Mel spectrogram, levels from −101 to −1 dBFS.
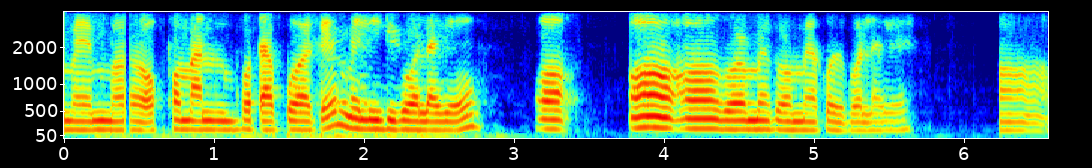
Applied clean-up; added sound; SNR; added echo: neural mask model DeepFilterNet 3.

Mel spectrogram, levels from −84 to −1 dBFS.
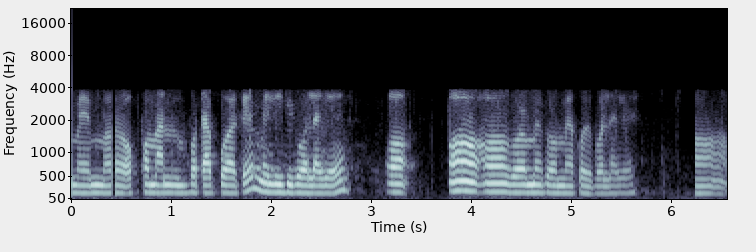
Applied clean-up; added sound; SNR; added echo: neural separator model SepFormer DNS4.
